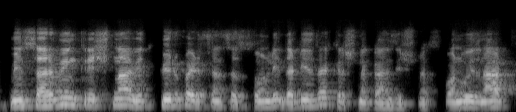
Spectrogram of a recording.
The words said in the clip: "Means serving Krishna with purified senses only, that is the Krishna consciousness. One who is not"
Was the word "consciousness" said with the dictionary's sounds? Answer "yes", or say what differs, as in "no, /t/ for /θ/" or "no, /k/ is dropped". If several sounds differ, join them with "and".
no, /s/ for /ʃ/ and /ʃ/ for /s/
